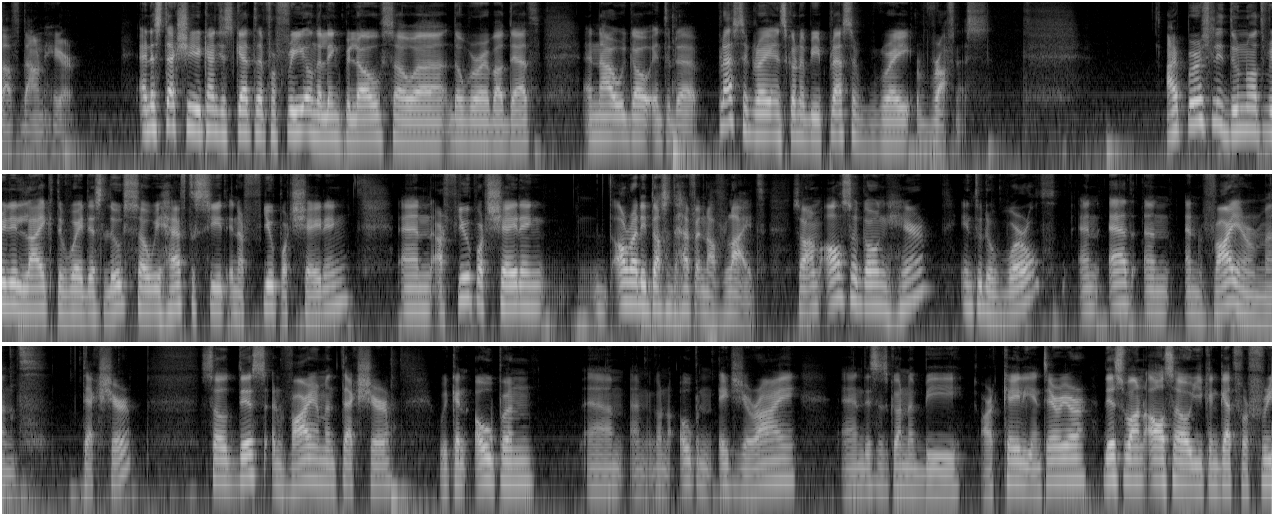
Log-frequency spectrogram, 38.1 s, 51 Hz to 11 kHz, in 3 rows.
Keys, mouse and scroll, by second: 3.3 click, 12.2 click, 15.0 click, 15.6-17.1 scroll up 4, 18.1-19.2 scroll down 7, 19.2-19.8 scroll up 2, 20.7 click, 23.2 middle click, 24.0 shift+a, 27.3 click, 29.3 click.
